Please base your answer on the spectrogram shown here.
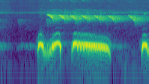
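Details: Spotted dove lure call, a low wavering two-part coo followed by a long sustained note, then another coo beginning; thin high descending chirps from another bird above.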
